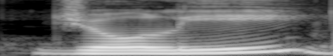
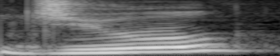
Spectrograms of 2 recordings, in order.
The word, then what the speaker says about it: Joule: It's J-O-U-L-E, Jolie. – Jewel. – Ooh. I know it's probably Jewel. You're probably right. – Nope, we're going to be... Jewel. Someone's going to come back. – It probably is Jewel. – Well, that's how you spell Jewel. – J O U L E? – Like energy jewels, right? – Oh, I didn't know that.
